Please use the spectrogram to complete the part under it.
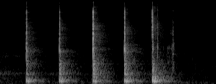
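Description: A hand chisel cutting a groove in wood is struck five times in an even rhythm, each blow a sharp close knock fading quickly, followed by a brief quiet.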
